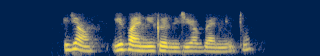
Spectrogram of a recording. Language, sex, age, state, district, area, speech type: Hindi, female, 18-30, Madhya Pradesh, Ujjain, urban, conversation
